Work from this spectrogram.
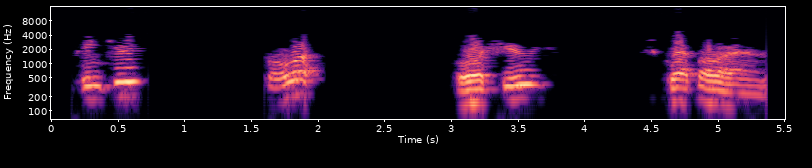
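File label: kent farningham, male; accents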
